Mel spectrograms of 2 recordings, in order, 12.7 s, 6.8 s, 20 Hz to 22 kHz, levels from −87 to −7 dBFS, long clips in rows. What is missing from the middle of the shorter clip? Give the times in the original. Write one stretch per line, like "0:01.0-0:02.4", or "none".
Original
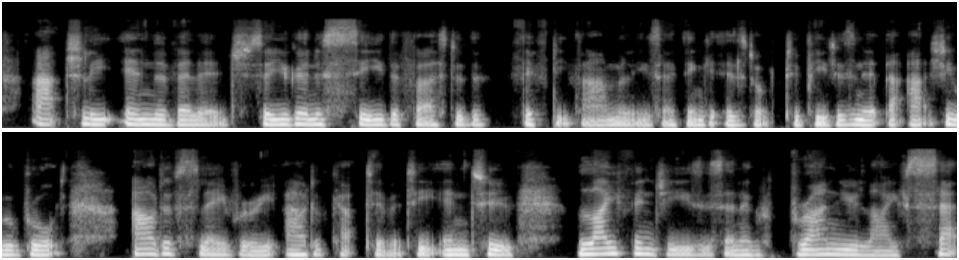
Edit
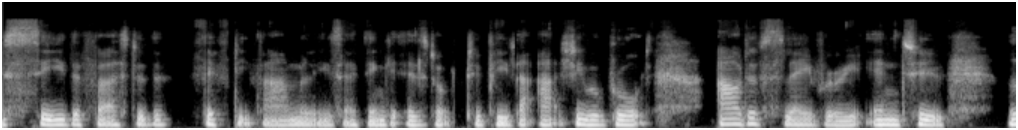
0:05.5-0:05.9
0:08.2-0:09.2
